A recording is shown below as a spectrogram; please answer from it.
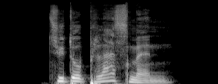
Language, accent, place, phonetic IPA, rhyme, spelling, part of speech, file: German, Germany, Berlin, [ˌt͡syːtoˈplasmən], -asmən, Zytoplasmen, noun, De-Zytoplasmen.ogg
- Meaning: plural of Zytoplasma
